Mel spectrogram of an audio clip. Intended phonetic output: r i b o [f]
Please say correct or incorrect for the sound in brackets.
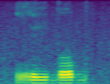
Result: incorrect: b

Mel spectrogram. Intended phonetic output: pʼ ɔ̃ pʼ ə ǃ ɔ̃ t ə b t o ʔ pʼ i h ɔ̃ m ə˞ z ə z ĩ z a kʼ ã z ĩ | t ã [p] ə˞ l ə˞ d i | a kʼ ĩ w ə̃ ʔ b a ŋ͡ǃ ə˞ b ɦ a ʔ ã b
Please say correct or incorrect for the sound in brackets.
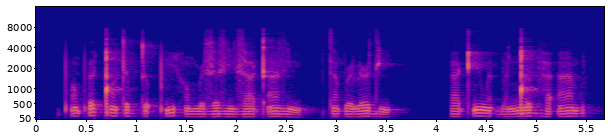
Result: correct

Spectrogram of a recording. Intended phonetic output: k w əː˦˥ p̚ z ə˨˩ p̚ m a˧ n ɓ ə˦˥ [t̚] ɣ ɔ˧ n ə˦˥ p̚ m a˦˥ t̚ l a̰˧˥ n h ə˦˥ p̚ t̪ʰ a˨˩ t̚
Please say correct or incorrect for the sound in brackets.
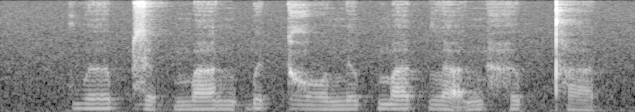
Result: correct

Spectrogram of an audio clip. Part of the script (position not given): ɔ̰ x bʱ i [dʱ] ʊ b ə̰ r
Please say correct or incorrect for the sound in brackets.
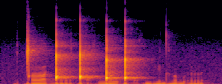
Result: correct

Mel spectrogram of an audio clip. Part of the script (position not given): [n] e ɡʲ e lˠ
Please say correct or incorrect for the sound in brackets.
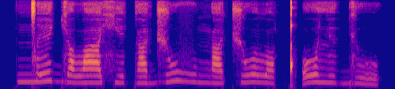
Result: incorrect: ŋ͡ǀ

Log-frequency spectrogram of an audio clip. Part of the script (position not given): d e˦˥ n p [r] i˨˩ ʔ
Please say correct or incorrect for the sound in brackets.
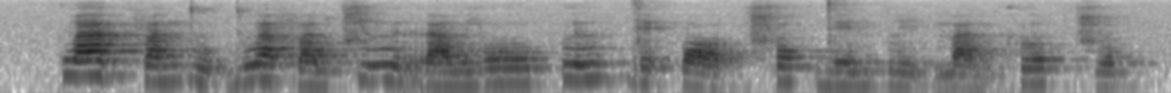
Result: incorrect: l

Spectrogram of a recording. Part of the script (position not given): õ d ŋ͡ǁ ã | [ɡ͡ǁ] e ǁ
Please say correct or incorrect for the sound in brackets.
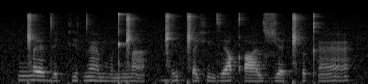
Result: correct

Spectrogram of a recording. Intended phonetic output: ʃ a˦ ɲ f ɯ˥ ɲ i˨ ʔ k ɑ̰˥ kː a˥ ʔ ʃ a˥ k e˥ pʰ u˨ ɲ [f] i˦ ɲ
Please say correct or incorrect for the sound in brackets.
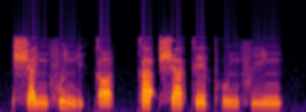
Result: correct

